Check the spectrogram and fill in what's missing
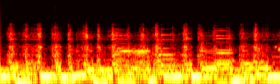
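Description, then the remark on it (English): A loud, heavily distorted electric guitar riff played with a band, dense and driving with steady rhythmic accents, filling the whole clip with no talking. “Can you be more distorted”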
